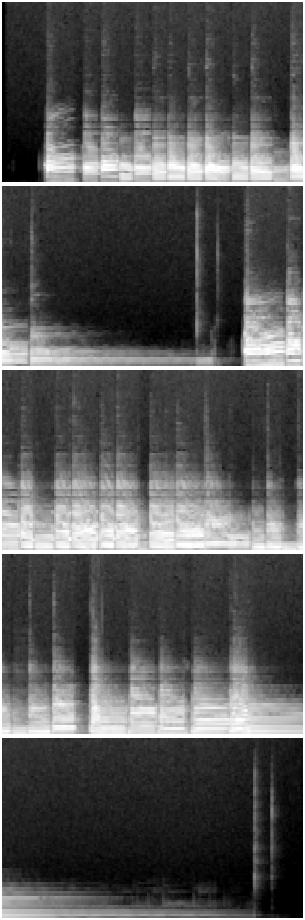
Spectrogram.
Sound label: boost; ToneCandy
